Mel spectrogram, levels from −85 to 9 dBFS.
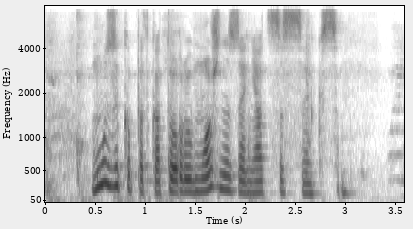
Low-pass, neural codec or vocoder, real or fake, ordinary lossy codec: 7.2 kHz; none; real; none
